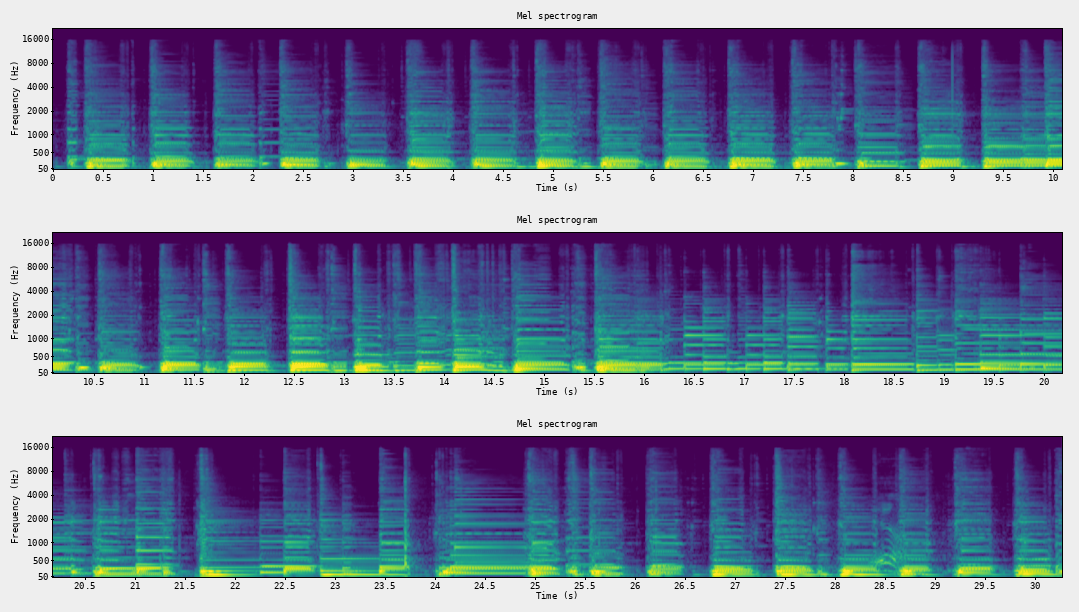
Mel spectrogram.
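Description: Furch Yellow Series OMc-CR short-scale acoustic guitar, cedar top with rosewood back and sides, played fingerstyle: a steady flow of picked notes and chords, about two attacks a second, each left ringing into the next.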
